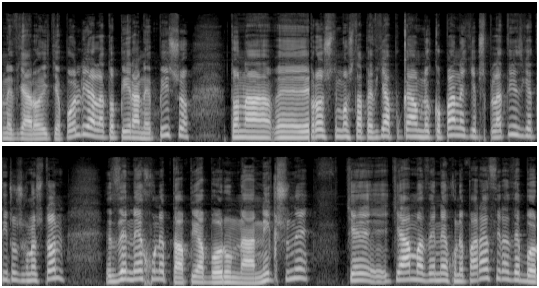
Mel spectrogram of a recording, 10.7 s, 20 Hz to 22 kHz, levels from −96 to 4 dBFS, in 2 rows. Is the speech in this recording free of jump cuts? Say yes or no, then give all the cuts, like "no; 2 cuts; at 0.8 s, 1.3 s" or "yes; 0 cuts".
no; 4 cuts; at 3.1 s, 4.8 s, 5.4 s, 7.0 s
